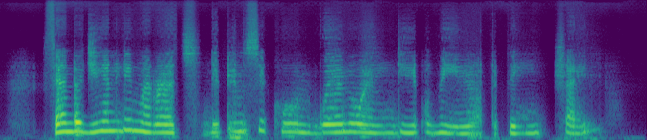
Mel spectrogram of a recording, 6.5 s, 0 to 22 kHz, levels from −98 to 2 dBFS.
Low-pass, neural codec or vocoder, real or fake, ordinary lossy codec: none; codec, 44.1 kHz, 0.9 kbps, DAC; fake; none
